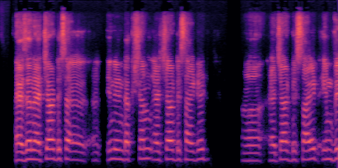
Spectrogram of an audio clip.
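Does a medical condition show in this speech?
No.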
